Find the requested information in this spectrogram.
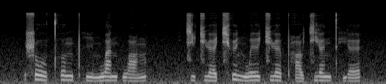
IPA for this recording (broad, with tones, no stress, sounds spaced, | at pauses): ʂ o˥˨ ʊ̯ t̪ʰ ɤ˦ ŋ pʰ i˨˩ n̪ w a˦ n p w ɑ˨˦ ŋ | t͡ɕ i˨˩ t͡ɕ ɥ ɛ˨˦ t͡ɕʰ y˥˨ n w e˦ ɪ̯ t͡ɕ ɥ ɛ˥˨ pʰ ɑ˩ ʊ̯ t͡ɕ j ɛ˦ n t̪ʰ j ɛ˨˦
